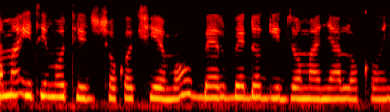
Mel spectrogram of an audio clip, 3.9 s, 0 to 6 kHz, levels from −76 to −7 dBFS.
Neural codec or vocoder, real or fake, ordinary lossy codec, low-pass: vocoder, 44.1 kHz, 128 mel bands every 512 samples, BigVGAN v2; fake; Opus, 24 kbps; 5.4 kHz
